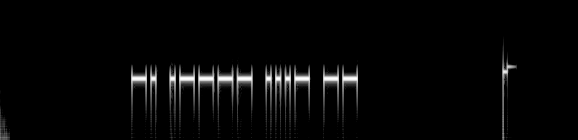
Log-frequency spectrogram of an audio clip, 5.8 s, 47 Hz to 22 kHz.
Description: Morse code, heard as a keyed tone, about 25 wpm, 700 Hz. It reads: N1VM
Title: USA Call Signs - 3x Character Spacing - 25wpm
